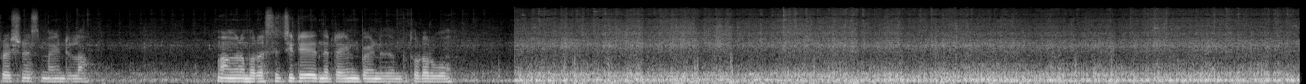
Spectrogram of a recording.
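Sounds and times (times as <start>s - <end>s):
train wheels rumbling on rails: 0.0s - 13.0s
rushing air: 4.6s - 13.0s.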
